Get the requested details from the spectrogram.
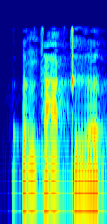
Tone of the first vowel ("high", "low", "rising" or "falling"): low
